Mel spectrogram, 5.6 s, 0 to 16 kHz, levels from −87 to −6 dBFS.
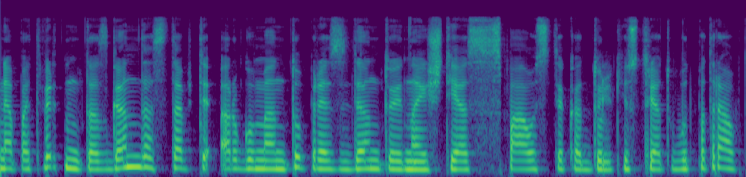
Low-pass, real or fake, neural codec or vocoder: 10.8 kHz; real; none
